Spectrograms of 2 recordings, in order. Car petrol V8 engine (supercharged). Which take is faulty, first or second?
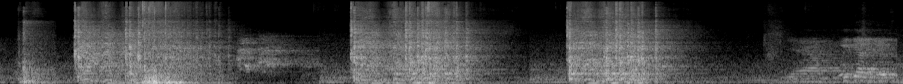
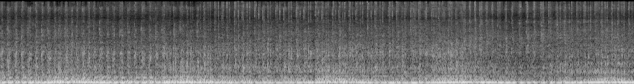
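first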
